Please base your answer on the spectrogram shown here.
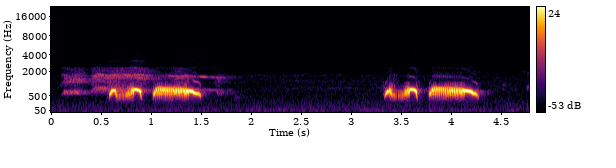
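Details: Spotted dove giving a provoking coo to trigger other doves into cooing. Two low phrases of two short notes and a longer buzzy coo come about two and a half seconds apart. A faint higher tone leads in.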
